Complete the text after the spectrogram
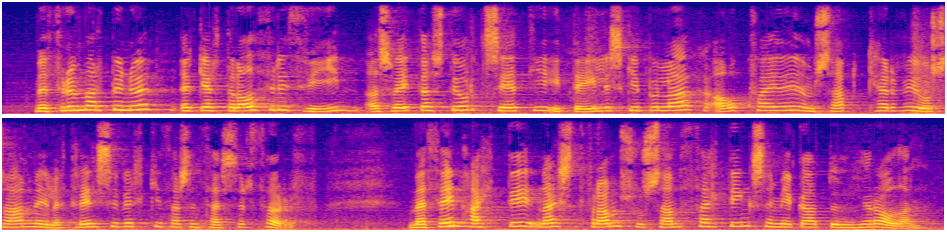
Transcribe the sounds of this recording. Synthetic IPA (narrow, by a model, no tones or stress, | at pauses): mɛðfɾʏmvar̥pɪnʏɛɾcɛr̥t̪rawðfɪɾɪɾ̥θvia̰ðsveːjt̪ast̪jowɾt̪n̥sɛːt̪jɪit̪eːjlɪscɪːpʏlaːɣa̰ːwkʰvaːjðɪʏmsapn̥cʰɛɾvɪɔɣsaːmɛlɛxt̪ʰɾejnsɪvɪr̥cɪθaɾ̥sɛmθɛsːɛɾ̥θœɾv | mɛðθejmɦajht̪ɪnajst̪fɾamsusamθajht̪iŋksɛmjɛkaːt̪ʏmçɛːɾawðanː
